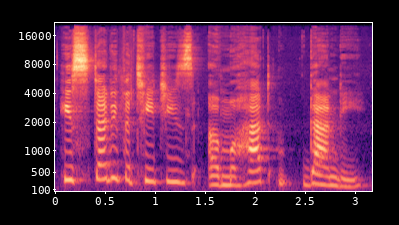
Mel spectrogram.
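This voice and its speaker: A woman reads a children's picture book aloud, phrasing deliberately and stressing key words. Her voice is high and expressive, with a sharp tone.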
